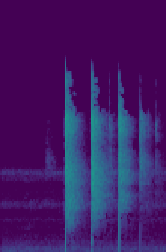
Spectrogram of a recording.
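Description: Four sharp, ringing clacks about a third of a second apart, each fainter than the one before.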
